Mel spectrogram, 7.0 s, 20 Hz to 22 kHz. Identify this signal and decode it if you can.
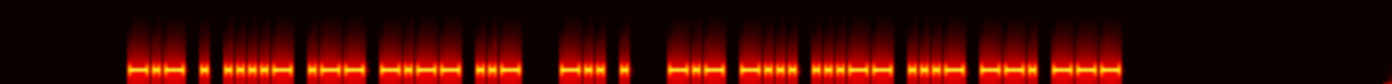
Morse code, heard as a keyed tone, about 40 wpm, 700 Hz. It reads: KE4WYU DE KB3VGO
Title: USA Callsign DE Callsign - 6 Characters - 40wpm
